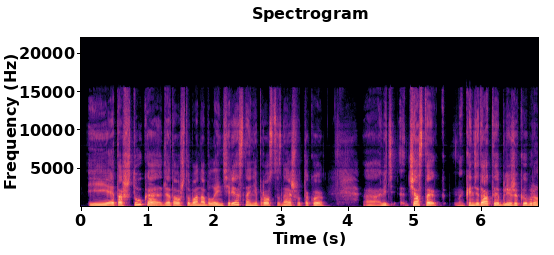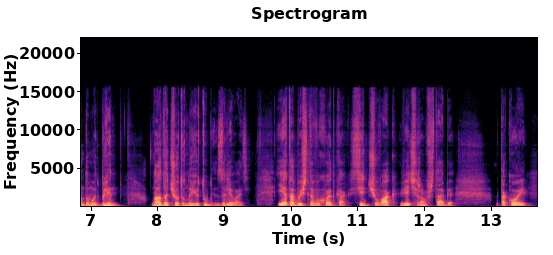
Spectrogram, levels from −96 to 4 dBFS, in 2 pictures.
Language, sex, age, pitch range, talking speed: Russian, male, 20-39, 120-150 Hz, 165 wpm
